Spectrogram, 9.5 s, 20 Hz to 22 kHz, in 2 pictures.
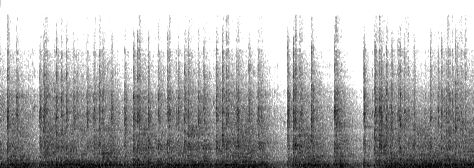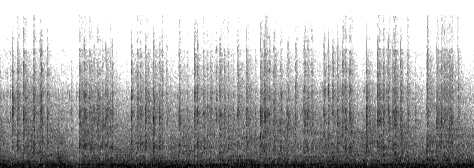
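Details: Chevelle with a newly installed Edelbrock Pro-Flo 4 EFI at first start on open headers, injection not yet fine-tuned: very loud, harsh, choppy V8 rumble holding a steady idle with no misses; normal running.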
